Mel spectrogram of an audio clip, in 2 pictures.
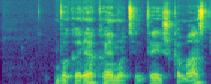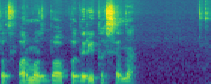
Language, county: Lithuanian, Alytus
